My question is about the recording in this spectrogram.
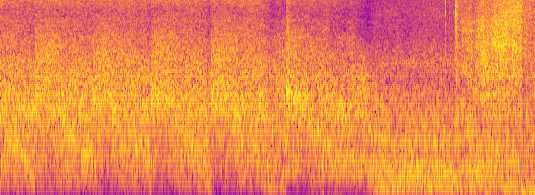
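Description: Truck-mounted multiple rocket launcher firing a salvo: a loud, continuous roar of rockets launching in rapid succession, with crackling through it. About three and a half seconds in, a heavier low rumble builds underneath.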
